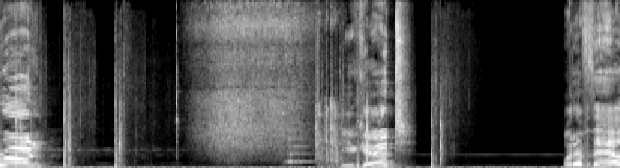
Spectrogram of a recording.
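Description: A man shouts and exclaims loudly with alarm into a close microphone.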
